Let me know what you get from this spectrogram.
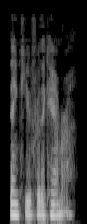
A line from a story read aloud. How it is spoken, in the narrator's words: he murmurs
